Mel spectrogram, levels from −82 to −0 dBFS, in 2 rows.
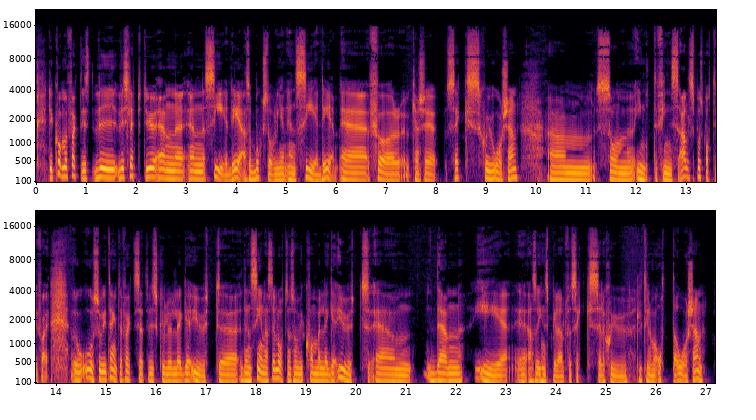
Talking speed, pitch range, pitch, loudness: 140 wpm, 115-145 Hz, 125 Hz, -18 LUFS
